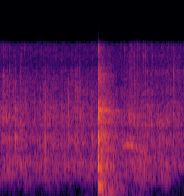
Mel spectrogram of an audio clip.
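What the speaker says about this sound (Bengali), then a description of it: "আমি এবার উল্টে দিচ্ছি। খুব একটা কড়া করে ভাজবো না" Pieces of chhana (cottage cheese) sizzle in oil in a pan with a steady crackle, broken by one sharp clatter of a utensil partway through.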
